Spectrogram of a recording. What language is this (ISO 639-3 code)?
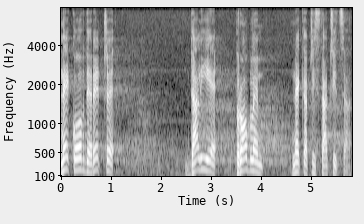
srp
